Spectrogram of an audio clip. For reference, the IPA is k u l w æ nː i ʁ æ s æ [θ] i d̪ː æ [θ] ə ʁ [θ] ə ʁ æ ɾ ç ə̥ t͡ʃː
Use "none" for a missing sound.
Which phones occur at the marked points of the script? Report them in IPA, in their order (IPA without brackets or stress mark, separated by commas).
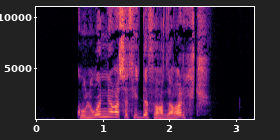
θ, f, ð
